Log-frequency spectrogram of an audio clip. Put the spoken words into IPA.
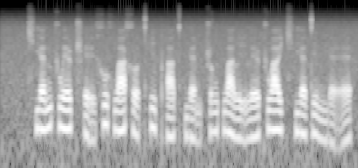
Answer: t͡ɕʰ j ɛ˧˥ n ʈ͡ʂ w e˧˥ ɪ̯ ʈ͡ʂʰ ḛ˨˩ ɪ̯ x u˥˩ x w ä˧˥ x ɤ̰˨˩ t̪ʰ i˥˩ pʰ ä˧˥ t̪ʰ j ɛ̰˨˩ n ʈ͡ʂ ʊ˥ ŋ f w ä˥˩ l ḭ˨˩ l e˧˥ ɪ̯ ʈ͡ʂ w a˥ ɪ̯ t͡ɕʰ j ɛ˥˧ t̪ i˥˩ m j ɛ̰˨˩˦

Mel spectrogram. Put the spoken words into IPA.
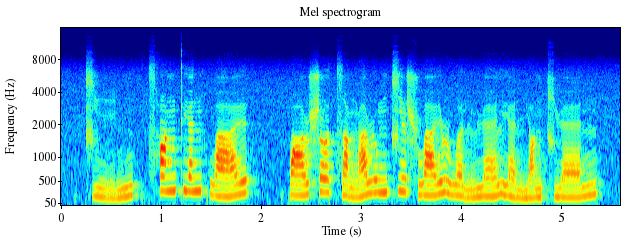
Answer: t͡ɕ ḭ˨˩˦ ŋ | t͡sʰ ɑ˥ ŋ t̪ j ɛ˥ n k w a˧˥ ɪ̯ | p ɑ˧˥ ʊ̯ ʂ ɤ˥ t͡s ɑ̰˨˩ ŋ ä˥ ɻ ʊ˥ ŋ t͡ɕ i˥˩ ʂ w a˧˥ ɪ̯ ɻ w ə̰˨˩ n l ɥ ɛ˧˥ l j ɛ̰˨˩ n j ɑ˦ ŋ t͡ɕ ɥ ɛ˧˥ n

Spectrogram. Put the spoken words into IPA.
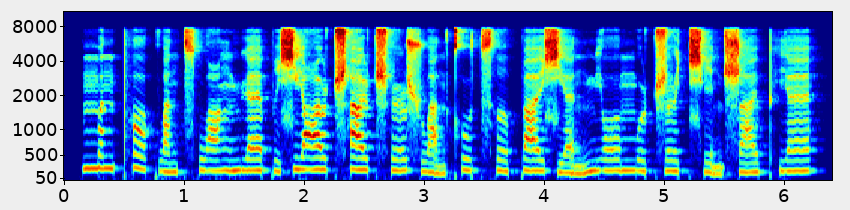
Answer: m ə˥ n pʰ ɤ˥˩ k w a˩ n t͡sʰ w ɑ˥ ŋ m ɥ ɛ˥ p i˨ ɕ j ɑ˥ ʊ̯ ʈ͡ʂʰ a˥ ɪ̯ ʈ͡ʂʰ ɻ̩˧˥ ʂ w a̰˨˩ n kʰ u˥˧ t͡sʰ ɹ̩˥˩ p a˥ ɪ̯ ɕ j ɛ̰˨˩ n m j o˥ ʊ̯ m u˥˩ ʈ͡ʂ ɻ̩˥ t͡ɕʰ ḭ˨˩ n ʂ a˧˥ ɪ̯ pʰ j ɛ˥

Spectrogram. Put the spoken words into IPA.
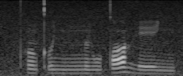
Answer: pʰ õ kʼ o ɲ nː õ ɲ tˤ õ ɦ e ɲ

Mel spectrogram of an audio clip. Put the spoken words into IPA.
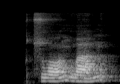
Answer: t͡s w ɔ˧˥ n̪ w a˧˥ n

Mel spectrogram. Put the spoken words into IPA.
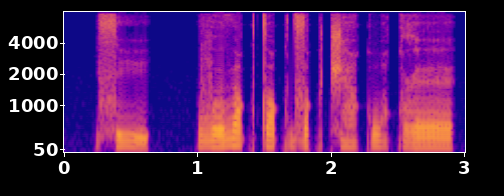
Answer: s i | v ə ð æ q t ʌ q d͡z i q t͡ʃ æ̤ q β ɔ̤ q ɣ ɛ

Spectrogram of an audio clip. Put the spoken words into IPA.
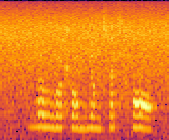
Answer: b ɵ v õ ʂ õ bʲ õ ɡ s ɛ̃ s x ɔ̃

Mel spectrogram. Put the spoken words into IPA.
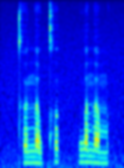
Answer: t̪ʰ ɵ˧ n ɐ˧ w kʰ ʊ˥ k̚ | w ɐ˥ n ɐ˥ m

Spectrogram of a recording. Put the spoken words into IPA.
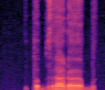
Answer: p ə b r a ɽ ɐ b

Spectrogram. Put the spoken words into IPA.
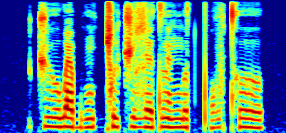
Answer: t͡ʃ ʉ ʊ̯ w æ b ɔ̤ ŋ ǀ ʉ t͡ʃ ɪ ɮ ɛ t l ɛ̃ ŋ ɤ t pʼ ɔ̤ v tʰ ɤ

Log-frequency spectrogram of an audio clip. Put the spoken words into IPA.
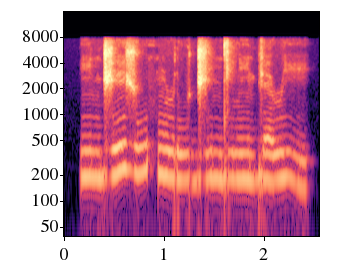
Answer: ĩ n d͡ʒ e ʒ u h ũ ɹ ɾ u d͡ʒ i n d i l ĩ bʲ æ ɹ i

